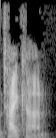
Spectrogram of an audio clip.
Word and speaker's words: Taycan: Taycan.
